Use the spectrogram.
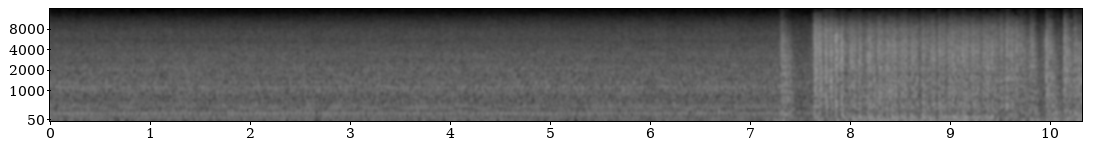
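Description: Aircraft guns firing in a DCS or War Thunder flight simulator, a steady engine drone broken near the end by a loud, dense burst of rapid gunfire.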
